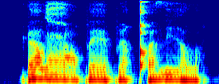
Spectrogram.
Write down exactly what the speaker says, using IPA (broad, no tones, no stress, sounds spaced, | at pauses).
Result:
ɽ ɛ lˠ ʕ ɑ p ɛː p i qʼ ə ð i lˠ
